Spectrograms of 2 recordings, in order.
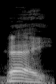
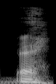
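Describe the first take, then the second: First: It is said firmly with authority. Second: It is said weakly and timidly.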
